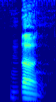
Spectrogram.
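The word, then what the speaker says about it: ङ: इसे बेसिकली हम सरकारी स्कूल के विद्यार्थी अणे खाली बोलते थे, लेकिन जब आगे पढ़े तो पता चला इसका उच्चारण होता है आधा न और ग की अंक का उच्चारण कहाँ से होता है? आधा न और ग की तरह से, सॉरी, आधा न और ग की तरह। तो इसका उच्चारण क्या होगा? नंग।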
